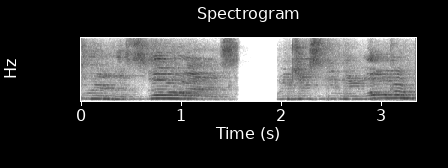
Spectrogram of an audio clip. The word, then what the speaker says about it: psoas: It's spelled PSOAS. And there's two psoas muscles.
